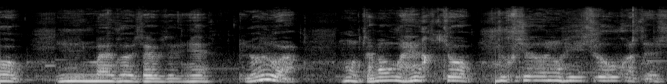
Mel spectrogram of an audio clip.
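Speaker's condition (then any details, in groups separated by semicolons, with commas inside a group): Tongue cancer, partial glossectomy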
